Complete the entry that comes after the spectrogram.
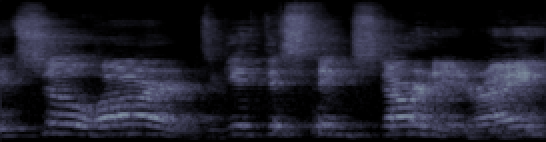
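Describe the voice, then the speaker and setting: In a put-on character voice, a man speaks at an extremely high pitch and a fairly slow pace, with slight echo. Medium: stage play. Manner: overwrought, melodramatic.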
